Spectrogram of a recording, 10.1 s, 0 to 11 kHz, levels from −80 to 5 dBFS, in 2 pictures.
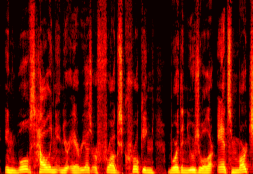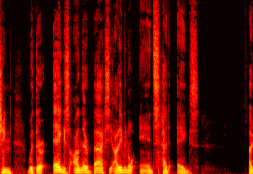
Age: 20-39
